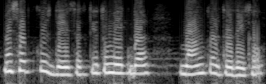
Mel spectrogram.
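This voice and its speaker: A woman's voice: sits high, a little fast, mellow, natural voice. A woman narrator voicing a scheming young college girl in a story, coaxing and greedy. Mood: eager, confident. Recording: dull lo-fi audio.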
